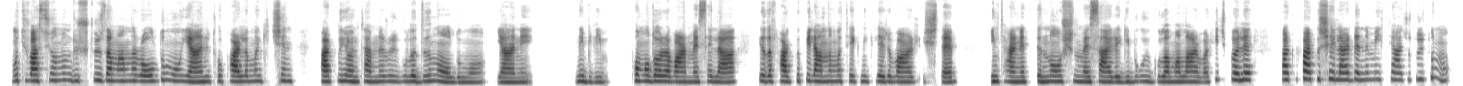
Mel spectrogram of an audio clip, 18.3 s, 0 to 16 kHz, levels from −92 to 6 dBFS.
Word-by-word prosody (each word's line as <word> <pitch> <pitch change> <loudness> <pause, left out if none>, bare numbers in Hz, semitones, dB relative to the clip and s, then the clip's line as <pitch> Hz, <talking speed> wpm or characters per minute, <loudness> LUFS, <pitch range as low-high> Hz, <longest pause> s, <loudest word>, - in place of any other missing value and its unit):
motivasyonun 255 +2 +1
düştüğü 270 +3 -6
zamanlar 250 -1 +1
oldu 235 +3 -2
mu? 250 -3 -7
Yani 210 -1 +4
toparlamak 225 +1 +2
için 245 -3 -7 0.3
farklı 225 +2 +5
yöntemler 225 -1 -1
uyguladığın 225 +1 -5
oldu 200 -3 -1
mu? 195 +1 -8
Yani, 195 +1 +1 0.5
ne 225 -1 -2
bileyim, 200 0 -10 0.3
Pomodoro 235 -3 +2
var 210 -1 +7
mesela 205 -1 +1 0.3
ya 235 - -2
da - - +5
farklı 225 +1 +3
planlama 230 -2 +1
teknikleri 225 -1 -6
var, 205 -1 +1
işte 205 0 -1 0.4
internette 210 -1 0
Notion 225 0 -3
vs. 210 +2 0 0.3
gibi 210 +1 -7
uygulamalar 210 -1 0
var. 200 0 -7
Hiç 300 +1 -14
böyle 290 0 +2 0.3
farklı 295 0 +1
farklı 315 -1 +7
şeyler 295 -2 +1
deneme 295 +1 -4
ihtiyacı 290 -2 -6
duydun 310 +3 -9
mu? 250 - -12
225 Hz, 135 wpm, -25 LUFS, 210-250 Hz, 0.5 s, var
